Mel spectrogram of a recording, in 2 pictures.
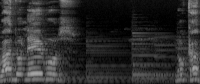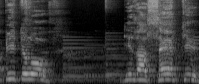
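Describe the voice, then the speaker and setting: With music in the background, a man with an extremely high voice speaks monotonously and flatly at a very slow pace, leaving long, frequent pauses. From Brazil. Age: 80s+. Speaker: Baptist preacher. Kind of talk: sermon.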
